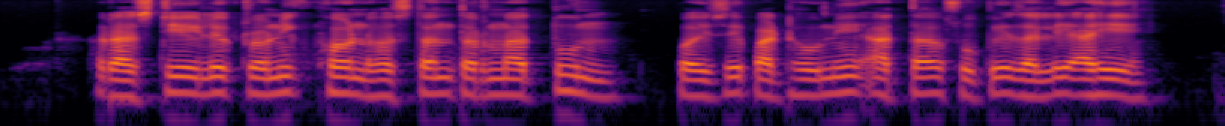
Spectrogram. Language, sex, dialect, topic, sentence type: Marathi, male, Varhadi, banking, statement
